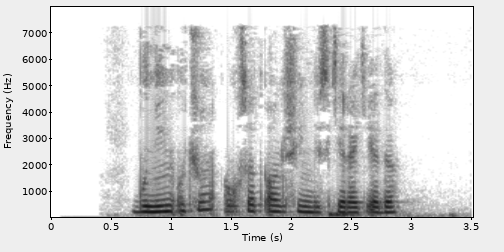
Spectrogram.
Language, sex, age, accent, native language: Uzbek, female, 19-29, Toshkent viloyati, Uzbek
